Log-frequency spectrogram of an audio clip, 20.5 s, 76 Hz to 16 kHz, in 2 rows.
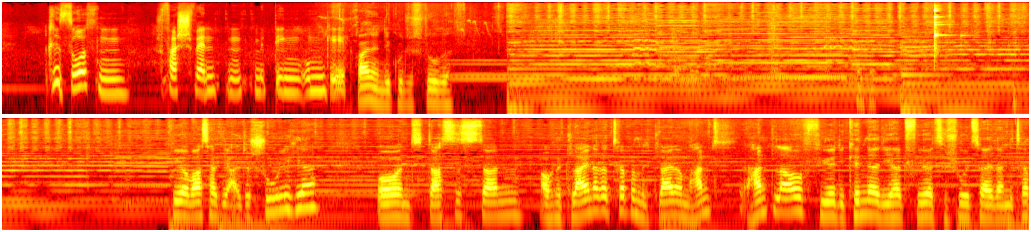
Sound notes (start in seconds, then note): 5.1 moving music; 9.3 ringtone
